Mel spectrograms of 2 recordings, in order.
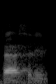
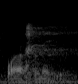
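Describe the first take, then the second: First: Said in the usual way. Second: "fascinated" with an L after the F; coined pun pronunciation. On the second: Shown as a demonstration. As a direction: say "fascinated" as "flascinated", like flat. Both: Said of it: "that's what they call people".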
